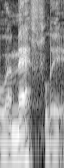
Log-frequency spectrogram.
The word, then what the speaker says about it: Llanelli: Marine 1, Buxton 0, and Carnarvon 1, Llanelli, or Llanelli as it'll be pronounced, 0.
